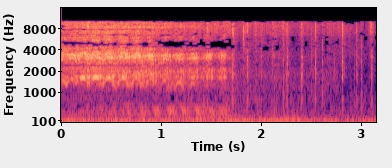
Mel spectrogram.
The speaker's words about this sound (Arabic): وفجأة أدار الحصان رأسه بسرعة، انفلت اللجام من يد السائس، صهل الحصان وابتعد بسرعة.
